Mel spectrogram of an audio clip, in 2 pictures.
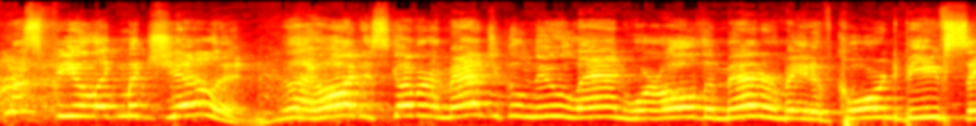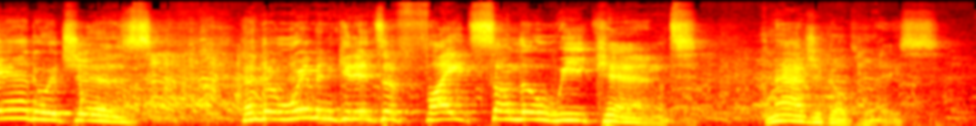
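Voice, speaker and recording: In an extremely high pitch, a man speaks fairly slowly with lively intonation, with audible room echo and noticeable background noise. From Nebraska, US Midwest. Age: 30s. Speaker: comedian. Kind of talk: stand-up. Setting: stage with audience.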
